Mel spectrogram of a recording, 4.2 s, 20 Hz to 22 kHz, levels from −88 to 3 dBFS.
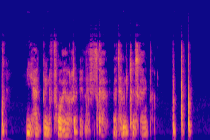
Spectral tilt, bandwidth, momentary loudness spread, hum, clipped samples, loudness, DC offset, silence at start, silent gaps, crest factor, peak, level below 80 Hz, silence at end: -4.5 dB/octave; 9.2 kHz; 8 LU; none; under 0.1%; -22 LUFS; under 0.1%; 0 s; none; 22 dB; -2 dBFS; -58 dBFS; 0.4 s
